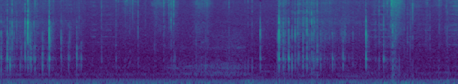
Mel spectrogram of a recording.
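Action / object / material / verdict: scrape / whole pomegranate rind / fruit rind / none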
